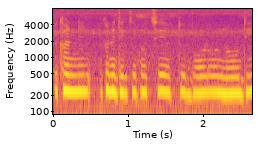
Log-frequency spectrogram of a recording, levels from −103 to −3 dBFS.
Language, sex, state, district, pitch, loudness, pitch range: Bengali, female, West Bengal, Paschim Medinipur, 230 Hz, -14 LUFS, 220-235 Hz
